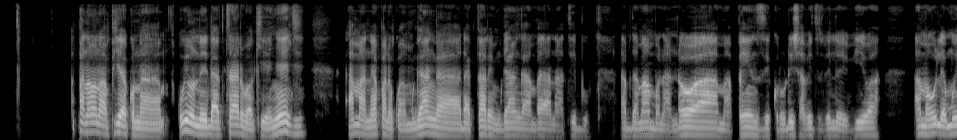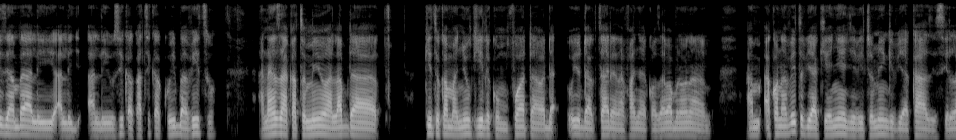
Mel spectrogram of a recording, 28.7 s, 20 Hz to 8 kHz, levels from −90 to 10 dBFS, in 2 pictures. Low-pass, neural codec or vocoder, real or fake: 7.2 kHz; none; real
